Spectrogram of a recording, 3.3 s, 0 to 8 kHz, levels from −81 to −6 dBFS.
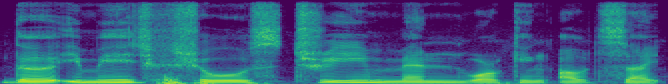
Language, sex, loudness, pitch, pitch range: English, male, -16 LUFS, 125 Hz, 115-130 Hz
